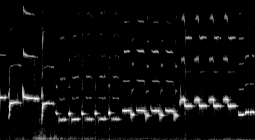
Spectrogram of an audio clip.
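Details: Russian canary song for training other canaries: high descending whistles, a bubbling run of lower notes, then repeated rising high syllables and a closing whistle, with a faint hum in the background.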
